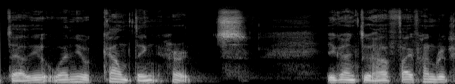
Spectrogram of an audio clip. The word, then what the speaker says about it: Hertz: hers not like that the hurts is the last name so there's one hurts not one hurt as sometimes people have Tendencies to to pronounce now where are we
